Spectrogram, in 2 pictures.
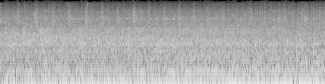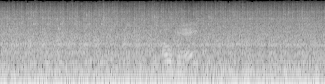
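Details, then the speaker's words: Ford Powerstroke diesel tow truck that wouldn't start for months, ether sprayed; loud diesel clatter at idle with an uneven, lumpy beat; not running smooth but running, cause not confirmed. "not running smooth but it's running why wouldn't it start for months"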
